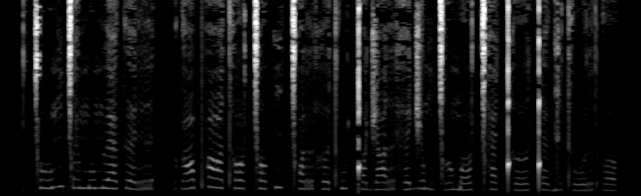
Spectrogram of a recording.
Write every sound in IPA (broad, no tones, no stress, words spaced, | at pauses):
ǀʊːm ɡ͡ǀæmʊːmðækɛr | ɡɑpʰɑː tʰʌːǀʌki ǀʰɒrhəːtʰuǃɒ d͡ʒɑːrhɛd͡ʒəːm ɡ͡ǀʌːmʌːǀʰæ ǃʰəːǃɛ ɡitʰʊːrkʌ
